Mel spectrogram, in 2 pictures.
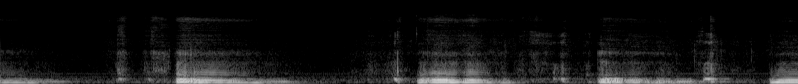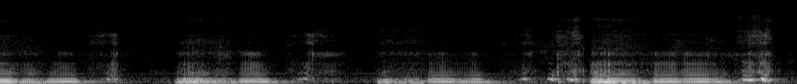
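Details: A dog growling in its sleep while dreaming: low rumbling growls in bursts of about one to two seconds, separated by short pauses, with muffled whimpering tones between them.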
